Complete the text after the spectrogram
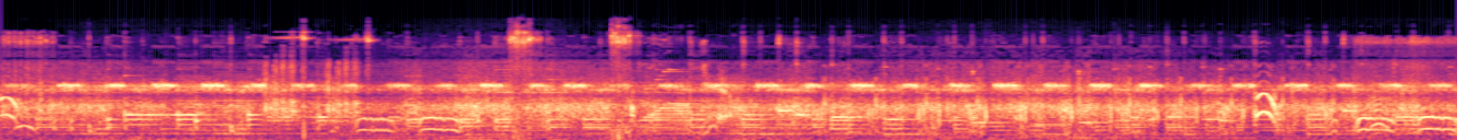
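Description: Cheerful game music plays with a steady beat.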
